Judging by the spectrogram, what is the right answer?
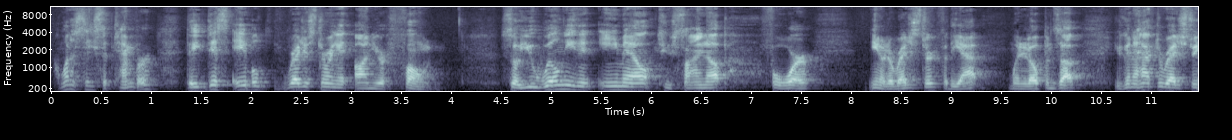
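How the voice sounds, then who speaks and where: A middle-aged American man talks as a hobbyist reviewer. His delivery is informal and conversational, with an enthusiastic tone and a mid-range voice. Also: medium pitch. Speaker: product reviewer, amateur radio hobbyist. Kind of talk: casual product review to camera.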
